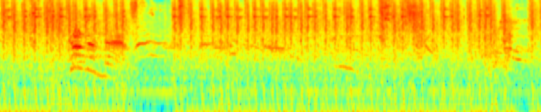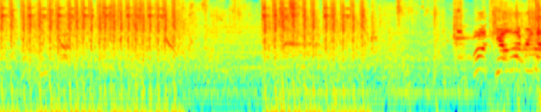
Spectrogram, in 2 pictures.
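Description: A dense, continuous firefight in the Western game Red Dead Redemption, with overlapping rifle and pistol shots crackling loudly throughout and shouted voices mixed into the barrage.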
